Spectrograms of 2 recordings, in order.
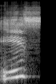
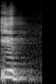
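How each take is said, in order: First: The word ends with a hissing s sound. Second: The word ends with a stopped t sound. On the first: "bukan is" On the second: "bukan it"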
